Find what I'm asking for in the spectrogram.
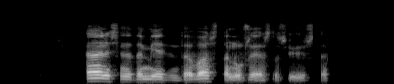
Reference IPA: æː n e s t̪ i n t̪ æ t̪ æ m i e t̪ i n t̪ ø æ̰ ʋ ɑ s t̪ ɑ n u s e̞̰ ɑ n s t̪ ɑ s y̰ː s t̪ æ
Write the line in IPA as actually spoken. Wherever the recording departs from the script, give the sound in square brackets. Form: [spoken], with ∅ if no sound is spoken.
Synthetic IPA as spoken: æː n e s t̪ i n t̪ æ t̪ æ m i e t̪ i n t̪ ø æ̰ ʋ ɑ s t̪ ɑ n u s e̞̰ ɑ [∅] s t̪ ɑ s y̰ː s t̪ æ

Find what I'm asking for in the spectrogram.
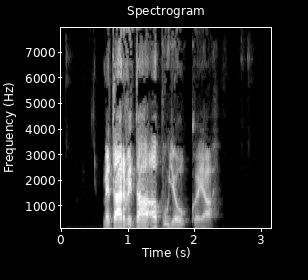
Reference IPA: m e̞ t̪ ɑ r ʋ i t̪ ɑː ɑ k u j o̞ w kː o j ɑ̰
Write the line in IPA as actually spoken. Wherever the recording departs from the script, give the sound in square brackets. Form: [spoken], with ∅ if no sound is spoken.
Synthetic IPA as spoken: m e̞ t̪ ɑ r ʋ i t̪ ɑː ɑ [p] u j o̞ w kː o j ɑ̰

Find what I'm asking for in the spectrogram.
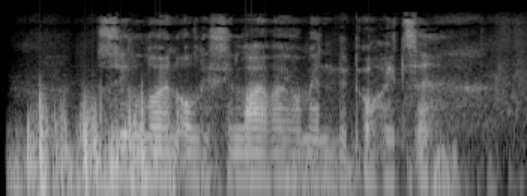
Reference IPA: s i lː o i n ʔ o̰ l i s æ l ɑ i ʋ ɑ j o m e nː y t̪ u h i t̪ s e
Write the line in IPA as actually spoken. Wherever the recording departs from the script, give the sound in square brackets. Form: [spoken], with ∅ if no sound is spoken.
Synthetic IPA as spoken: s i lː o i n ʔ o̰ l i s [i] l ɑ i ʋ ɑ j o m e nː y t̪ [o] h i t̪ s e

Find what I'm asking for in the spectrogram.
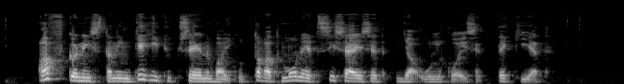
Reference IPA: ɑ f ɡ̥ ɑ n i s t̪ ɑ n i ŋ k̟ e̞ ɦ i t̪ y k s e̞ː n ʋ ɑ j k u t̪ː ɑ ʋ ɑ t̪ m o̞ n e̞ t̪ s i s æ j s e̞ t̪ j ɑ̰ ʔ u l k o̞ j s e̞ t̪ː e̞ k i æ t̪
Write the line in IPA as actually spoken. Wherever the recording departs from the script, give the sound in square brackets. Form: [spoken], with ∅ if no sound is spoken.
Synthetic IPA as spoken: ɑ f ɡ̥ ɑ n i s t̪ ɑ n i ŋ k̟ e̞ ɦ i t̪ y k s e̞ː n ʋ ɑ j k u t̪ː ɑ ʋ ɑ t̪ m o̞ n e̞ t̪ s i s æ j s e̞ t̪ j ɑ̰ ʔ u l k o̞ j s e̞ t̪ː e̞ k i æ t̪

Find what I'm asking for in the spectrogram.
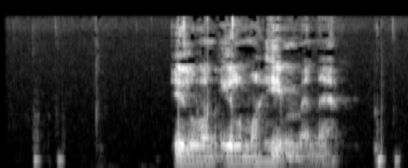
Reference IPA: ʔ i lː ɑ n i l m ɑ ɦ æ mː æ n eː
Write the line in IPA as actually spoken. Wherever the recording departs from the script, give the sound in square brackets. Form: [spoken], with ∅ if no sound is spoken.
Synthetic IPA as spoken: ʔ i lː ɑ n i l m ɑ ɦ [i] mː [e] n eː

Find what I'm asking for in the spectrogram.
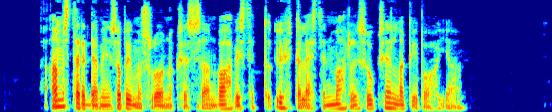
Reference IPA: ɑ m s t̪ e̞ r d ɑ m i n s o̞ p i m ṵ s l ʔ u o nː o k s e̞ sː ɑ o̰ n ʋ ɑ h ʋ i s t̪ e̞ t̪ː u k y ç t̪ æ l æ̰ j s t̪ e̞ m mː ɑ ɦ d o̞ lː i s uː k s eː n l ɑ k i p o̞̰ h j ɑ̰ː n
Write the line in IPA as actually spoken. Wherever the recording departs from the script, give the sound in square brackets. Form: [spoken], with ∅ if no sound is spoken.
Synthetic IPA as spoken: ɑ m s t̪ e̞ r d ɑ m i n s o̞ p i m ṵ s l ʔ u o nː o k s e̞ sː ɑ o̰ n ʋ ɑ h ʋ i s t̪ e̞ t̪ː u [ʔ] y ç t̪ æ l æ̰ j s t̪ e̞ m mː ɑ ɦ d o̞ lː i s uː k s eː n l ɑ k i p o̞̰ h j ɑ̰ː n

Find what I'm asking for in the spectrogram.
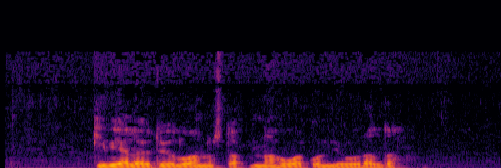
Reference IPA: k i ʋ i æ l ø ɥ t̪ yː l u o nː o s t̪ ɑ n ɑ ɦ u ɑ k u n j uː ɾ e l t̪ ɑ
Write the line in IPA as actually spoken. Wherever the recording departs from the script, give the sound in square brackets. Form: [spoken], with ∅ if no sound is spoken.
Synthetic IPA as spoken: k i ʋ i æ l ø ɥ t̪ yː l u o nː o s t̪ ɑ n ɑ ɦ u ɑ k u n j uː ɾ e l t̪ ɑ

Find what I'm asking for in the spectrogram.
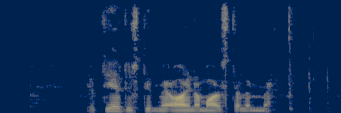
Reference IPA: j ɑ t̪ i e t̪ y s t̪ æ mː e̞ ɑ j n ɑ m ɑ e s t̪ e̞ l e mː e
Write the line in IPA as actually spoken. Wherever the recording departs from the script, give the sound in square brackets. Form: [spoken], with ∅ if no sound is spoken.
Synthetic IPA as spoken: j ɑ t̪ i e t̪ y s t̪ [i] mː e̞ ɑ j n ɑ m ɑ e s t̪ e̞ l e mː e

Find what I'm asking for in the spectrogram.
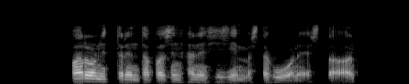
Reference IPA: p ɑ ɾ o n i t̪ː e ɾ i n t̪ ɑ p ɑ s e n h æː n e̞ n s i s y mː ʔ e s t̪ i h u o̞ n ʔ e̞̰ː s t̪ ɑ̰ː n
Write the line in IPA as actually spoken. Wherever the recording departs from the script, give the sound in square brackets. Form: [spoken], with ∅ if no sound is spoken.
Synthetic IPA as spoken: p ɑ ɾ o n i t̪ː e ɾ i n t̪ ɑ p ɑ s [i] n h [æ] n e̞ n s i s [i] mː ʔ [æ] s t̪ [æ] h u o̞ n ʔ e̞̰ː s t̪ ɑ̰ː n

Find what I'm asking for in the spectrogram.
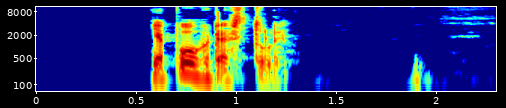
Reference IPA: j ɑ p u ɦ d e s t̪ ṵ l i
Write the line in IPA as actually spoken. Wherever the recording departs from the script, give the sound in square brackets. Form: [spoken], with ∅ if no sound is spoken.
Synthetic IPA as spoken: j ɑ p u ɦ d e s t̪ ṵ l i

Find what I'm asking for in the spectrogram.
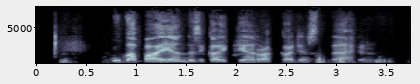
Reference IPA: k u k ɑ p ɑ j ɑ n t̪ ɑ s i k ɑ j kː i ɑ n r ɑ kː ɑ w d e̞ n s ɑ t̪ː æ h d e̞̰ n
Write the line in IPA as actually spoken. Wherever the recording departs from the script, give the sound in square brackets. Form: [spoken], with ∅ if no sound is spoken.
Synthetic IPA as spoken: k u k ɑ p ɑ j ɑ n t̪ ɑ s i k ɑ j kː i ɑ n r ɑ kː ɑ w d e̞ n s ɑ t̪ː æ h d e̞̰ n

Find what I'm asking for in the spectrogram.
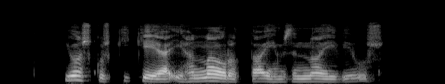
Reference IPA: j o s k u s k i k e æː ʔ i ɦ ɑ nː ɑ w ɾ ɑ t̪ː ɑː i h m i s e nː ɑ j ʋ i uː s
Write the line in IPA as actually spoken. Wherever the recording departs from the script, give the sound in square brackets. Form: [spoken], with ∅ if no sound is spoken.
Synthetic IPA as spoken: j o s k u s k i k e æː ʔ i ɦ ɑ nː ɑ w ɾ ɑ t̪ː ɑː i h m i s e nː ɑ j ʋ i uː s

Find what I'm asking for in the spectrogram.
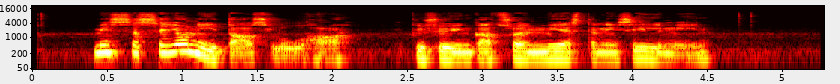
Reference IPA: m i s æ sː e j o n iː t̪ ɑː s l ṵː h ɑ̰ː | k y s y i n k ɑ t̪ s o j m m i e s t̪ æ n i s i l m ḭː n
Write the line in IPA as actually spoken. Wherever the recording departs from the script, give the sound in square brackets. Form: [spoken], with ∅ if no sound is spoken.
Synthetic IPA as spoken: m i [sː] æ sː e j o n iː t̪ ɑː s l ṵː h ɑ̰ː | k y s y i [ŋ] k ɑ t̪ s o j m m i e s t̪ æ n i s i l m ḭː n

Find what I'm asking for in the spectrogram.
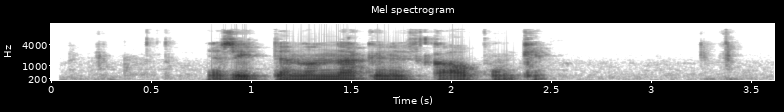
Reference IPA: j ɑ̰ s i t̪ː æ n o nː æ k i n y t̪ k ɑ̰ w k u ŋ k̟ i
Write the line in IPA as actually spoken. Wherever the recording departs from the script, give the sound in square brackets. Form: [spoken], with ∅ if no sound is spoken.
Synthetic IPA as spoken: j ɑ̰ s i t̪ː [e] n o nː æ k [y] n y t̪ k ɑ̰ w [p] u ŋ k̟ i

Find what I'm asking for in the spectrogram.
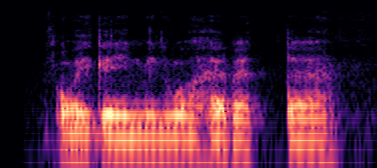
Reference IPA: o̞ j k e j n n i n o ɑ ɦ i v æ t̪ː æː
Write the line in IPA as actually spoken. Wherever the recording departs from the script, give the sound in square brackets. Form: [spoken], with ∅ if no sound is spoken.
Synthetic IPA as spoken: o̞ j k e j n [m] i n [u] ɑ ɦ [æ] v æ t̪ː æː

